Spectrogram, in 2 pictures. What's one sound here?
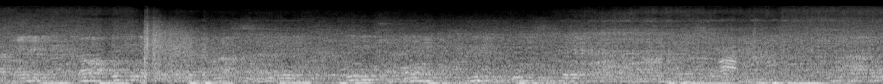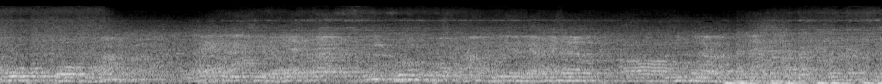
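A man talks nearby.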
